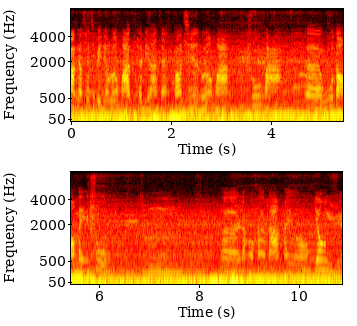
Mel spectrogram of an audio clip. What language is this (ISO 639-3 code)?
zho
